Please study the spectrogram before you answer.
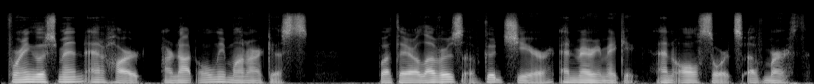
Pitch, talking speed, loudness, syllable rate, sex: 95 Hz, 160 wpm, -20 LUFS, 4.7 syllables/s, male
